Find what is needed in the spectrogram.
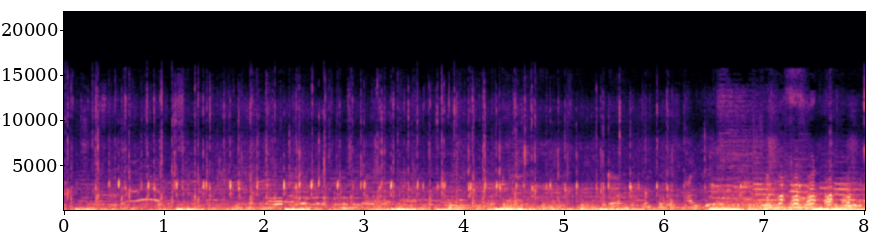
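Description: Marching band music with a quick, steady drum beat, mixed with crowd chatter along the street; the voices grow louder near the end.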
